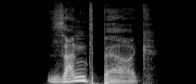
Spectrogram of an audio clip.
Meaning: mountain of sand
- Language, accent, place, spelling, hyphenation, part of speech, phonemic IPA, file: German, Germany, Berlin, Sandberg, Sand‧berg, noun, /ˈzantˌbɛʁk/, De-Sandberg.ogg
